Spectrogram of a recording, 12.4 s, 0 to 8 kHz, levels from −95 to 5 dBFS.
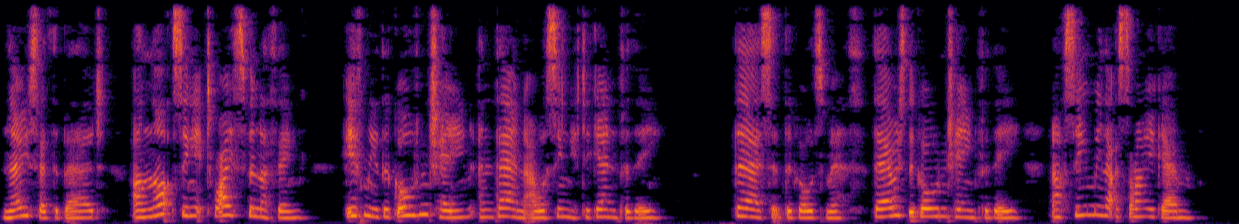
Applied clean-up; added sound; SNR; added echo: none; none; none; none.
